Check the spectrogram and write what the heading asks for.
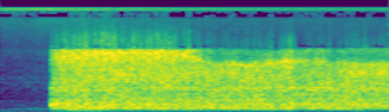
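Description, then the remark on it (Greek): A toilet flushes: after a brief quiet moment, a loud, abrupt rush of water bursts in and keeps roaring steadily, with no voices over it. “Το ρούφιξ το καζανάκι.”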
